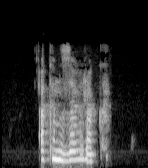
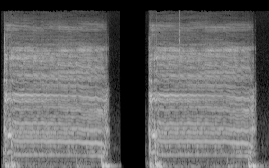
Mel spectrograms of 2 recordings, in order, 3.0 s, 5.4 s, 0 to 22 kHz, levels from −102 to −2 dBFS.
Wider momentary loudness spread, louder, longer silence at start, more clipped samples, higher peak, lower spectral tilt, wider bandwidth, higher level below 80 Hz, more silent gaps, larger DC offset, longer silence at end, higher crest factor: first, 15 LU vs 4 LU; first, -15 LUFS vs -25 LUFS; first, 0.8 s vs 0.05 s; neither; first, 0 dBFS vs -8 dBFS; first, -7 dB/octave vs -1 dB/octave; second, 7.4 kHz vs 17 kHz; second, -54 dBFS vs -38 dBFS; second, none vs 2.46-2.91 s; neither; first, 0.85 s vs 0.15 s; about the same, 18 dB vs 20 dB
